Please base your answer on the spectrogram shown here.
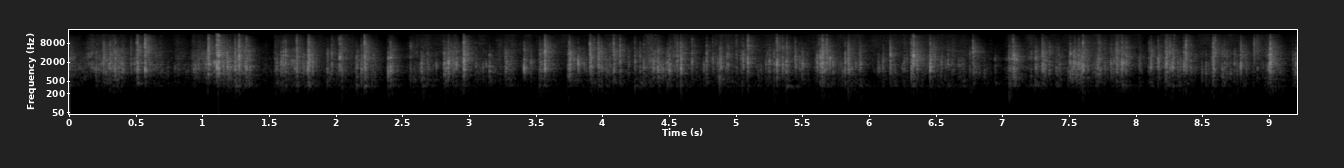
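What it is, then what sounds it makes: Tracing paper sheet crinkled. A single translucent sheet of tracing paper is held in both hands, flexed and crinkled. Dense, continuous crackling and crinkling runs through the clip in short, rapid bursts, bright and papery with no low end, each crackle dying away almost instantly.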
